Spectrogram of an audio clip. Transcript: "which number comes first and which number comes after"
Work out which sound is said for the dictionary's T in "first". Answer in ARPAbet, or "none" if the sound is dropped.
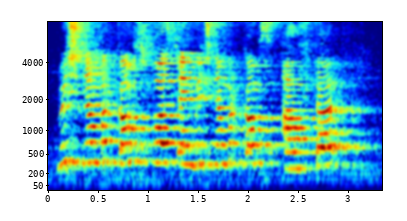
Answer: T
